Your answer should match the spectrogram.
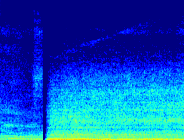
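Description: Background music that cuts off abruptly about half a second in, followed by a loud, steady low rumble of road traffic.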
